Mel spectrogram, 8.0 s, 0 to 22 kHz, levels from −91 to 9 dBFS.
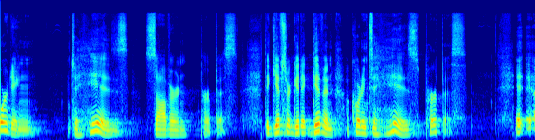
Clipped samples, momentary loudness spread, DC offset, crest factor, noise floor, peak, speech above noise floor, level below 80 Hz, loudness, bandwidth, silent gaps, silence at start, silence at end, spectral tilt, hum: under 0.1%; 19 LU; under 0.1%; 20 dB; -66 dBFS; -10 dBFS; 36 dB; -76 dBFS; -30 LUFS; 16 kHz; none; 0 s; 0 s; -6 dB/octave; none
